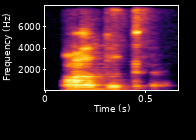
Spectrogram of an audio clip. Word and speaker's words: العبد: Okay, try pronouncing this from here again. نعم العبد. Abd, yes.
